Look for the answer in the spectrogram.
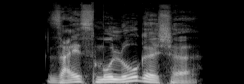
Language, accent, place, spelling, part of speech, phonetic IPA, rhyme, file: German, Germany, Berlin, seismologische, adjective, [zaɪ̯smoˈloːɡɪʃə], -oːɡɪʃə, De-seismologische.ogg
- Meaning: inflection of seismologisch: 1. strong/mixed nominative/accusative feminine singular 2. strong nominative/accusative plural 3. weak nominative all-gender singular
